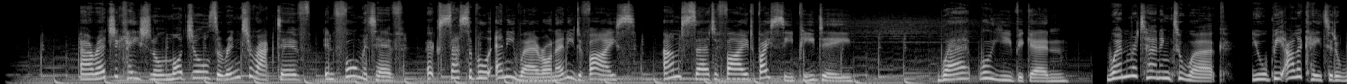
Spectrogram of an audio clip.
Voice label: corporate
